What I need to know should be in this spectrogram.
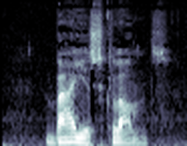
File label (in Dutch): "bajesklant", Dutch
